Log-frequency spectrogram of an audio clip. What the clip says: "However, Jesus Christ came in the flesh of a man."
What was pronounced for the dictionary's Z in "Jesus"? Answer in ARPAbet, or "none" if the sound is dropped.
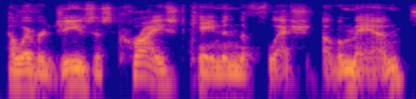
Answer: Z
